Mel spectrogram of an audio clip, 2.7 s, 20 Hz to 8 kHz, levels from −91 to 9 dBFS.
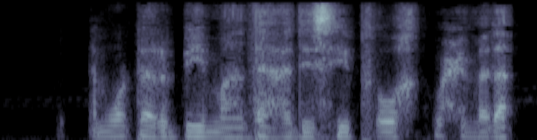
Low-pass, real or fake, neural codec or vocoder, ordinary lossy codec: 7.2 kHz; fake; codec, 16 kHz in and 24 kHz out, 0.6 kbps, FocalCodec, streaming, 4096 codes; MP3, 32 kbps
